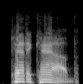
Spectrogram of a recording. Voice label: "pedicab", American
